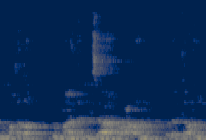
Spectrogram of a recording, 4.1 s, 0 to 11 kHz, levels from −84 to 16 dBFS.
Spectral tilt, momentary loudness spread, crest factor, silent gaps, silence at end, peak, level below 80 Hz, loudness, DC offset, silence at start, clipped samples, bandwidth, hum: -7.5 dB/octave; 13 LU; 16 dB; none; 0 s; -14 dBFS; -74 dBFS; -31 LUFS; under 0.1%; 0 s; under 0.1%; 8.8 kHz; none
